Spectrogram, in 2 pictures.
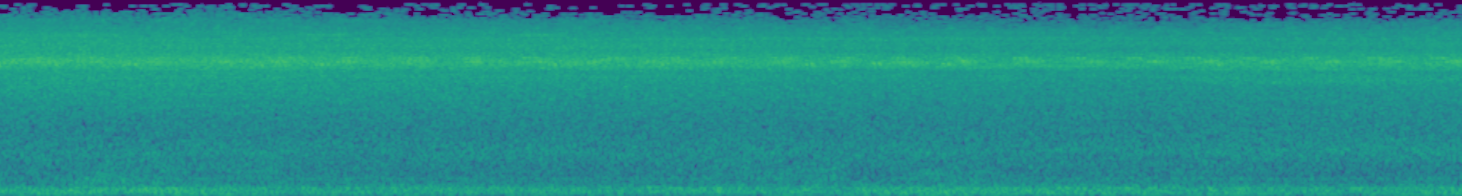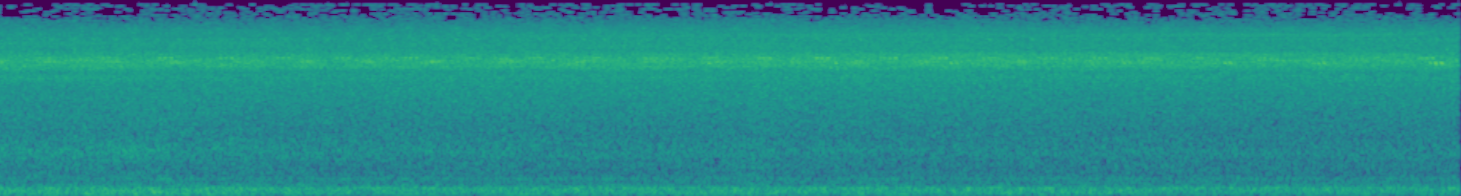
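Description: Wind blows steadily outdoors, rustling the trees.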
